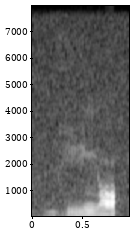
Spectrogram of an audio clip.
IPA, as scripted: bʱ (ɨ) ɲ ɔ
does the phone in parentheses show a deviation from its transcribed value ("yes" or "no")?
yes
